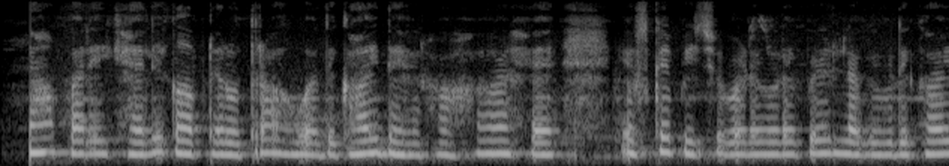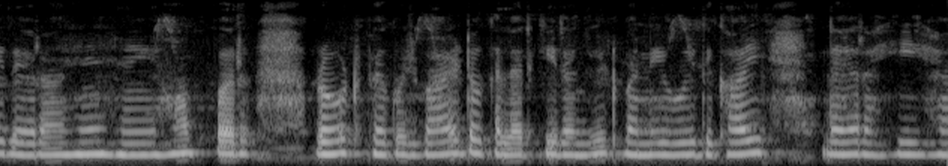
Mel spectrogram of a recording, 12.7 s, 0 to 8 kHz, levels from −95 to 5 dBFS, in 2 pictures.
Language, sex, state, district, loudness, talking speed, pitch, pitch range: Hindi, female, Maharashtra, Nagpur, -34 LUFS, 170 wpm, 220 Hz, 215-235 Hz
